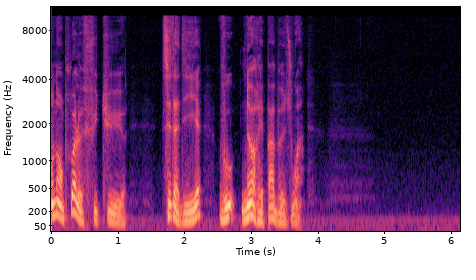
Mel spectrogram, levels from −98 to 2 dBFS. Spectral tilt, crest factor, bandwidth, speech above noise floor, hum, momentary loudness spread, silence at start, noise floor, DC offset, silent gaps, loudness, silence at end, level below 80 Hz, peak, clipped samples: -7 dB/octave; 18 dB; 10 kHz; 36 dB; none; 13 LU; 0 s; -52 dBFS; under 0.1%; none; -18 LUFS; 2.4 s; -40 dBFS; 0 dBFS; under 0.1%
